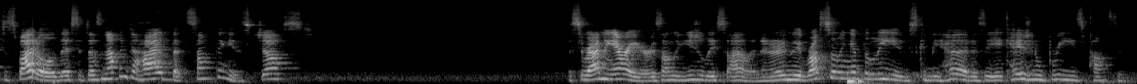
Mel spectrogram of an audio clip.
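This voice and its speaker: A woman streamer reading a game's story aloud in an expressive storytelling manner. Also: mid-range voice, a little hiss or hum, rough recording.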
